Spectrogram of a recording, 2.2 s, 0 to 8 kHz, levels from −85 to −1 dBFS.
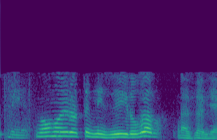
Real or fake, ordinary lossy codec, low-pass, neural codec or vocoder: fake; AAC, 16 kbps; 7.2 kHz; codec, 16 kHz, 0.5 kbps, X-Codec, HuBERT features, trained on general audio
